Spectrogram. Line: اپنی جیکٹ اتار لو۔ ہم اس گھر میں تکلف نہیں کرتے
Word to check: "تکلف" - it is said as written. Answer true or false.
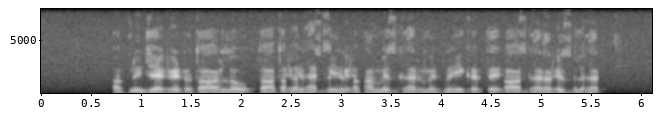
false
